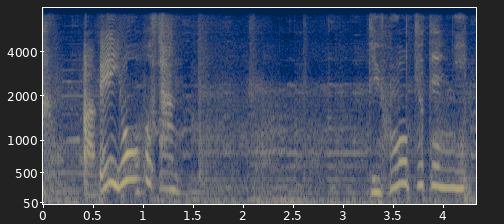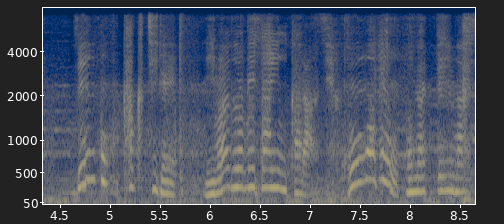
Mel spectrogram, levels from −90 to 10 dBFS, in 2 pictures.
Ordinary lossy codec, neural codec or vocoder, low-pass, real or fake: none; codec, 16 kHz in and 24 kHz out, 0.6 kbps, FireRedTTS-2 codec; 7.2 kHz; fake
